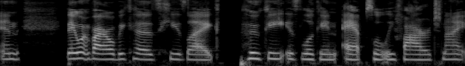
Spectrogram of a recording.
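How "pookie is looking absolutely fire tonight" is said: bad, butchered put-on Southern American accent. Quoting a man's viral video line to his partner, bad put-on southern accent. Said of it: "I'm butchering the southern accent".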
